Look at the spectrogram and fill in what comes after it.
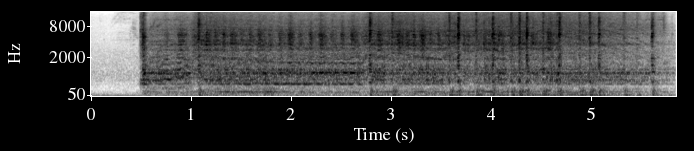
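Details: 1955 Chevy truck that sat 23 years, revived and pumping fresh fuel from its own tank after a new fuel filter: catches after a short crank and settles into an even, steady idle with no stumbles; running normally.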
